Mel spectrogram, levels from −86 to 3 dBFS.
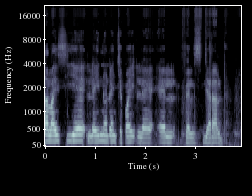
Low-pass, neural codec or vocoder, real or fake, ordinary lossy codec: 19.8 kHz; vocoder, 44.1 kHz, 128 mel bands every 512 samples, BigVGAN v2; fake; Opus, 32 kbps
